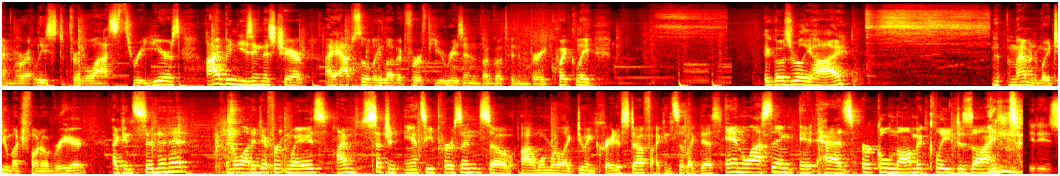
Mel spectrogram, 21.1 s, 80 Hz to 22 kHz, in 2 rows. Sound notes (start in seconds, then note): 6.4 hissing of compressed air; 8.6 hissing of decompressed air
